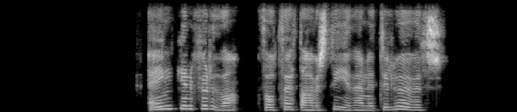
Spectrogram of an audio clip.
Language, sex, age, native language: Icelandic, female, 50-59, Icelandic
